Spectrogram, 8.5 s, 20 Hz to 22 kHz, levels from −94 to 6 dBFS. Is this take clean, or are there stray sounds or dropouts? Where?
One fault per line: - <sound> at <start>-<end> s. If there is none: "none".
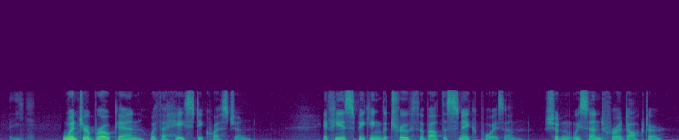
- breath at 0.1-0.5 s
